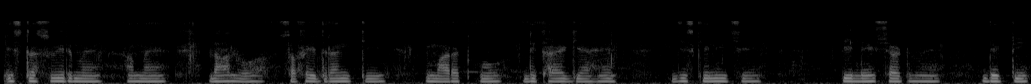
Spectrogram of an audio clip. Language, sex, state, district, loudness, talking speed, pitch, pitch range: Hindi, male, Uttar Pradesh, Gorakhpur, -42 LUFS, 130 wpm, 140 Hz, 135-140 Hz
